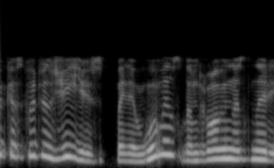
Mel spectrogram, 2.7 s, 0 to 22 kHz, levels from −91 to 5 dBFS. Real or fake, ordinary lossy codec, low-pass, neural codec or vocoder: fake; MP3, 48 kbps; 5.4 kHz; autoencoder, 44.1 kHz, a latent of 192 numbers a frame, MeloTTS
